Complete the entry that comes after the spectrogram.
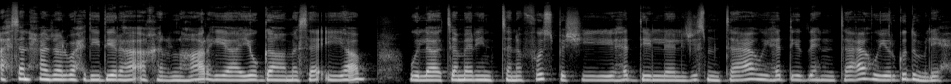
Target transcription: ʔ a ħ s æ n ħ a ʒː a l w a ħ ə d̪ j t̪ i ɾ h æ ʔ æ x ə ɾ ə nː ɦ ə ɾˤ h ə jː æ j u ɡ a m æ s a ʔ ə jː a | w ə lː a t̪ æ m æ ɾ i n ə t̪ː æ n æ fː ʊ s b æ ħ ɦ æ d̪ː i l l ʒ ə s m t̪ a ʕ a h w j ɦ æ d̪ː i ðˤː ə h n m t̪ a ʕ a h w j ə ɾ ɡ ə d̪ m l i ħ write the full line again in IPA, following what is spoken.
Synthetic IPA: ʔ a ħ s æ n ħ a ʒː a l w a ħ ə d̪ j d̪ i ɾ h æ ʔ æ x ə ɾ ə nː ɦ ɑ ɾˤ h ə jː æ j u ɡ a m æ s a ʔ ə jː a | w ə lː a t̪ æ m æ ɾ i n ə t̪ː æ n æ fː ʊ s b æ ʃ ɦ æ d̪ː i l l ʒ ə s m t̪ a ʕ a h w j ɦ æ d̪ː i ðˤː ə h n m t̪ a ʕ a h w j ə ɾ ɡ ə d̪ m l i ħ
